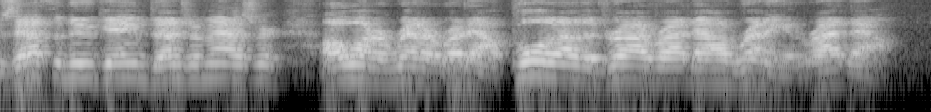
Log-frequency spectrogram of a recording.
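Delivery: put-on impatient, rude, pushy tone. Retelling a customer walking in and demanding to rent a game: imitating a rude customer. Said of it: "very rude".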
